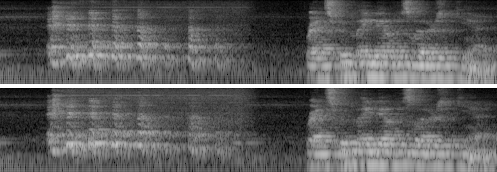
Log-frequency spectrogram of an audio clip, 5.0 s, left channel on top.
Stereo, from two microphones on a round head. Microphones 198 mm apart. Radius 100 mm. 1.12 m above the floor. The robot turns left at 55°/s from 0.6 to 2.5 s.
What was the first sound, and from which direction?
A giggle, 5° right (ahead or behind).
